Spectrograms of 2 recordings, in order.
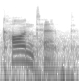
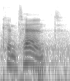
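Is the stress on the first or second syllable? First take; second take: first; second. First: The stress is on the first syllable. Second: The stress is on the second syllable. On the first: The material contained in something. The speaker calls it right. "but content" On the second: Being satisfied with what one has. The speaker calls it wrong. "Not content"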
